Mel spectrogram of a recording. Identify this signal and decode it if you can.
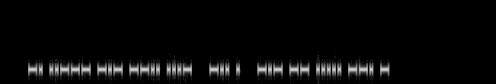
Morse code, heard as a keyed tone, about 45 wpm, 700 Hz. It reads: N2KZV DE KM5GT
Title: USA Callsign DE Callsign - 5 Characters - 45wpm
